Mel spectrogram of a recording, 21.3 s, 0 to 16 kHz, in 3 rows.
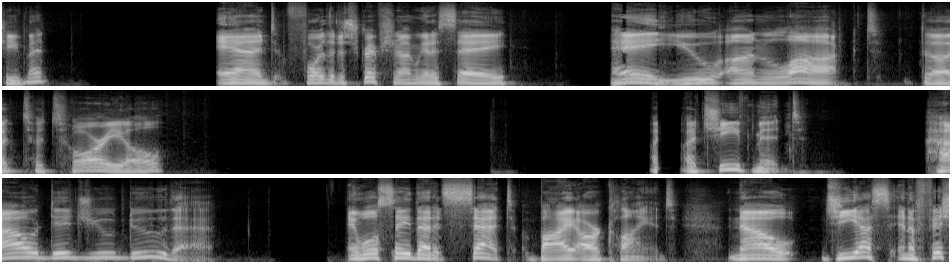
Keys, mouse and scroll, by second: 0.0-1.6 typing, 1.8 click, 2.0 ctrl+a, 3.5-8.7 typing, 10.6-16.6 typing, 17.1 click, 21.0 click.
